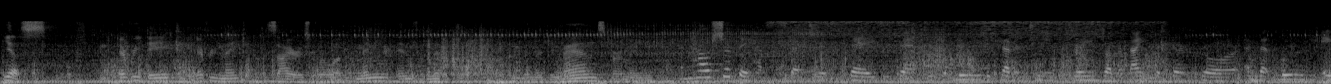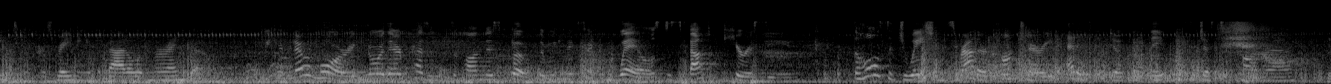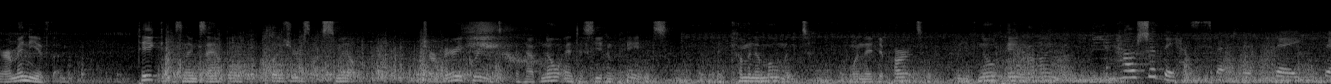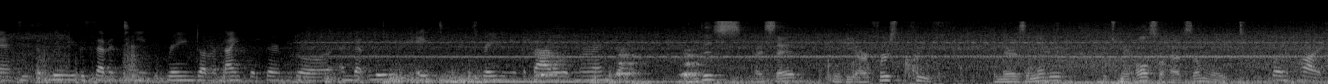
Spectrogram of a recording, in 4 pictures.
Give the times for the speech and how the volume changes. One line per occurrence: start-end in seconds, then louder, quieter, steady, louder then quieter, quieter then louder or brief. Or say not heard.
0.0-53.1 steady.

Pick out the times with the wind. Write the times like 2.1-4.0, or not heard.
0.0-53.1.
